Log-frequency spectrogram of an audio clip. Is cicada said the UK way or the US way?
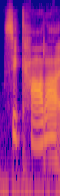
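UK. The word is said the British way. "how they say it in the U K"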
